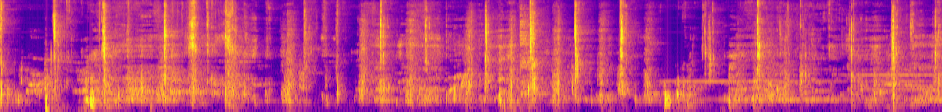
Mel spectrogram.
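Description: Close-up eating sounds: a man chewing a bite of raw onion, with many crisp crunches and wet mouth clicks and smacks at an irregular, fast rate.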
